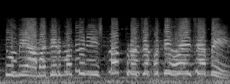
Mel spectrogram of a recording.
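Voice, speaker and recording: An indignant magical butterfly voiced by a woman for a children's cartoon. The voice is tiny and very high, with a scolding, declamatory delivery. Loud music plays underneath. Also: steady tone, very fast. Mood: stern, scolding. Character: indignant magical butterfly fairy punishing a thief.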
